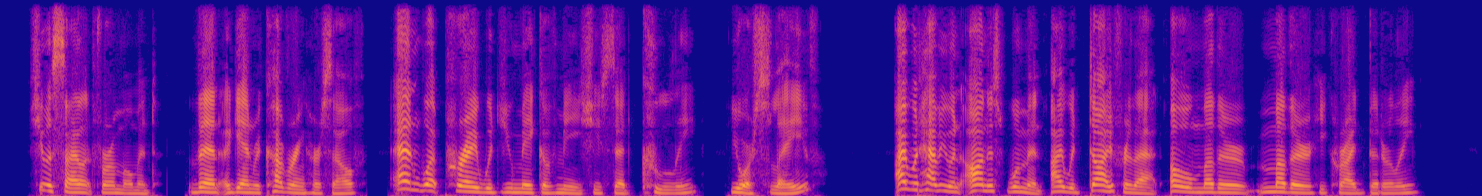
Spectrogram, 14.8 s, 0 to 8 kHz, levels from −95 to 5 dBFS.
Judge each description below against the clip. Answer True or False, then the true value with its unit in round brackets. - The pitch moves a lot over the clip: True (5.7 semitones)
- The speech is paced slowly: False (165 wpm)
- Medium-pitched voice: True (160 Hz)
